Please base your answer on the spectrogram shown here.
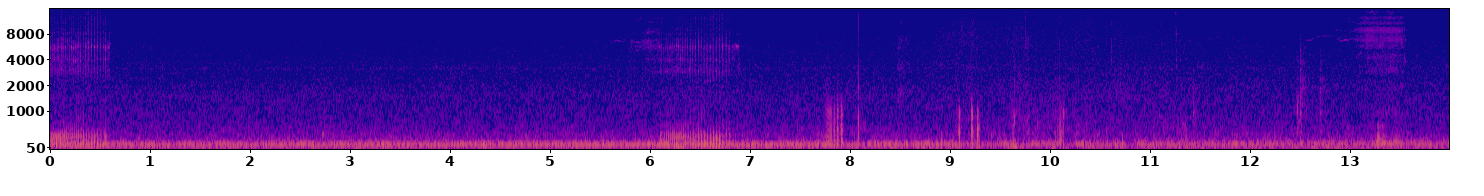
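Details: French bulldog sleeping on a person's lap, snoring in a low steady rumbling drone that runs nearly unbroken, with a few soft clicks and rustles.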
